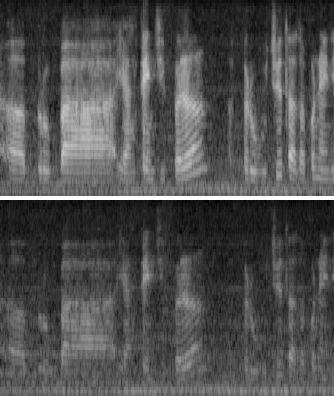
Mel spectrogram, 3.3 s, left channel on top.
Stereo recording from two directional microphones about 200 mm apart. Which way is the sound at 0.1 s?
45° left (ahead or behind).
